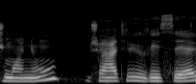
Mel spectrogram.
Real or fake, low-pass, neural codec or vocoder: real; 10.8 kHz; none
